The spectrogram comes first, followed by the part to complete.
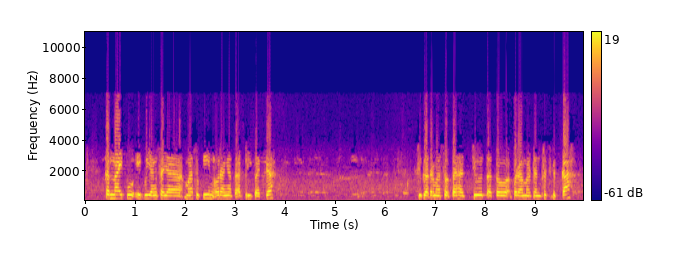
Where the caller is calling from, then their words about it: East Java, Indonesia; Ini saya dari Madura, Ustaz.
